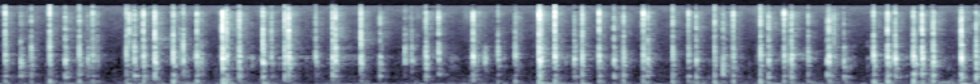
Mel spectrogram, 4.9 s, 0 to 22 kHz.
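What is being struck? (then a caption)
Small clear plastic cube box. Long manicured nails tap and scratch a small, hollow, clear pink plastic cube box, held in the hands, with a pink makeup sponge inside. Dozens of quick, dry, clicky taps come in rapid bursts, each with a hollow mid-pitched knock around 1.3 kHz and almost no ring. Soft scratching fills the gaps between them.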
